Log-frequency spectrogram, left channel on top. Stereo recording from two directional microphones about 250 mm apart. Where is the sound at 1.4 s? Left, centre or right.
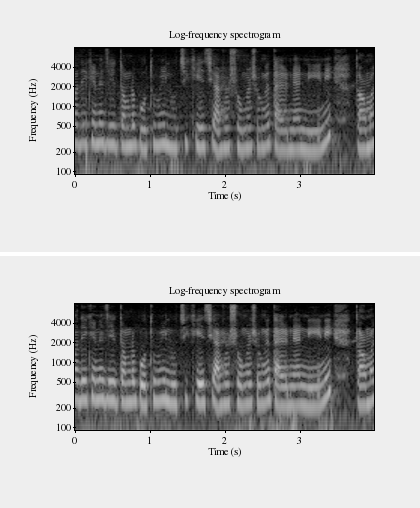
Left.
